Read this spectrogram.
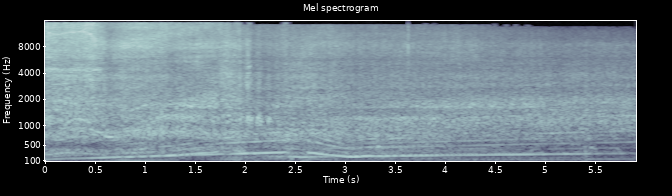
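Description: A car engine revs hard, rising and falling in pitch as the car speeds past.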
